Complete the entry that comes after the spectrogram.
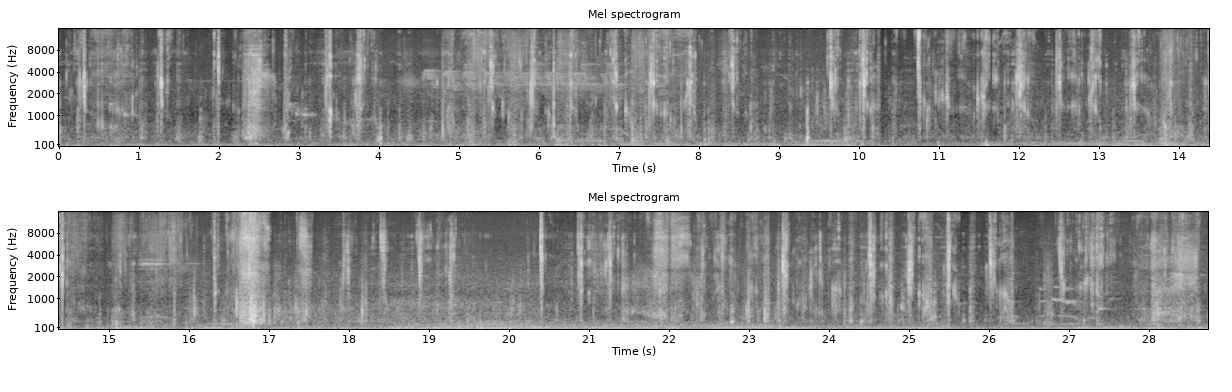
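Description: Close-up eating sounds: a person chewing and crunching fried fish head by hand, with frequent wet smacks and clicks of mouth and fingers. One louder crunch comes about halfway through.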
